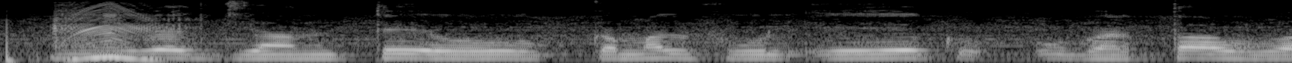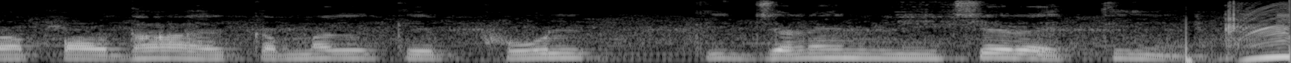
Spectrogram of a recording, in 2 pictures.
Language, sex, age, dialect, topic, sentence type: Hindi, male, 18-24, Awadhi Bundeli, agriculture, statement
